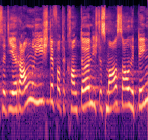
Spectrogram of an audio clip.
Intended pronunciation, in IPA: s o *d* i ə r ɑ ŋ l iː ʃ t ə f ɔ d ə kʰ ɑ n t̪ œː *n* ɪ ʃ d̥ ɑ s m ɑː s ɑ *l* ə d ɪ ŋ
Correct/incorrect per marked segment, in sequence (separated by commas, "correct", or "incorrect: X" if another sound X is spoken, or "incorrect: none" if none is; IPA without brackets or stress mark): correct, correct, correct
